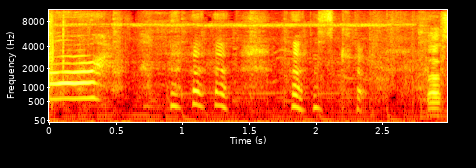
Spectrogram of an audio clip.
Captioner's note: laughs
